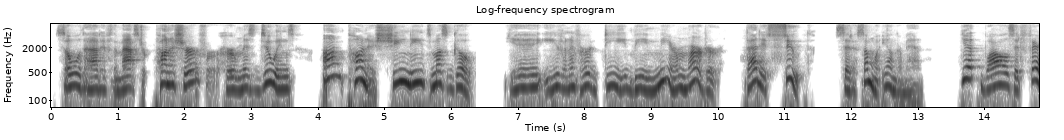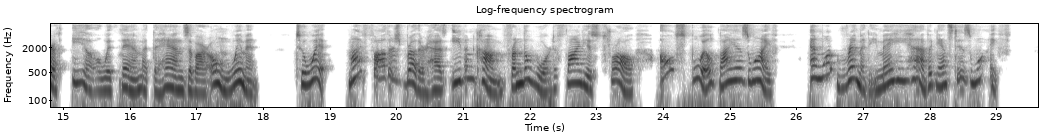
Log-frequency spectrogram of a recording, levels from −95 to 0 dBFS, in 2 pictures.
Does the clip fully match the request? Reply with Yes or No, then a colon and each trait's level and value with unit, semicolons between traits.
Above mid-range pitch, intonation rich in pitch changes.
Yes: high, 225 Hz; wide, 7.5 semitones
